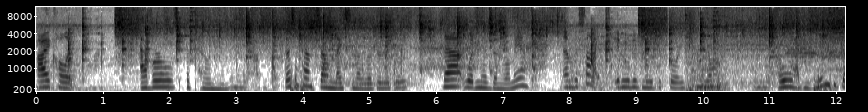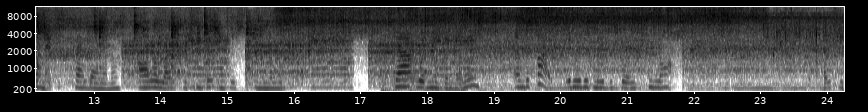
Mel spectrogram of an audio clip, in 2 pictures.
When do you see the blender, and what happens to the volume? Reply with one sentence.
You can hear the blender from 4.0 to 24.2 s, getting louder.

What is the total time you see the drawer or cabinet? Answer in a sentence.
You can hear the drawer or cabinet for 3 seconds altogether.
